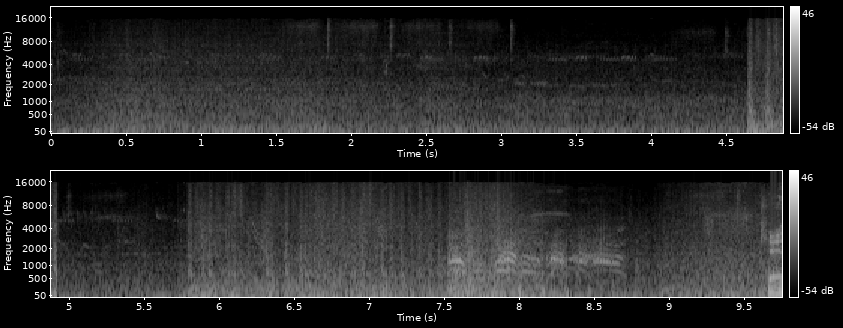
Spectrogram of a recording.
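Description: Gunfire bringing down a Chinook helicopter in a competitive video game match: a rumbling mix of engine drone and crackling shots that grows busier and louder toward the end, with no talk.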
